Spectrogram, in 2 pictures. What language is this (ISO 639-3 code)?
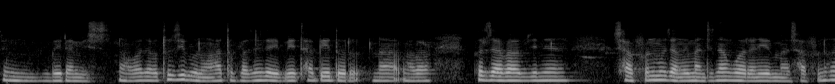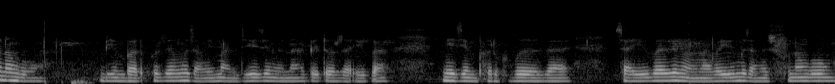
brx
